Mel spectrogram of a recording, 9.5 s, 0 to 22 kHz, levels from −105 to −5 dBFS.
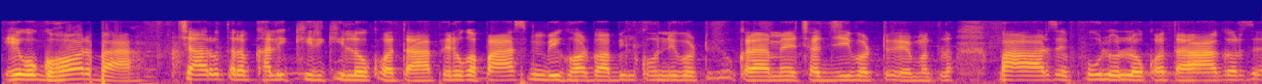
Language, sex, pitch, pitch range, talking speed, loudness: Bhojpuri, female, 205 Hz, 190-215 Hz, 125 wpm, -21 LUFS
